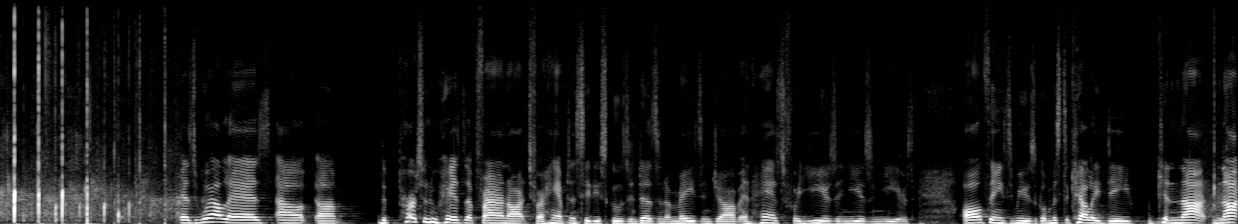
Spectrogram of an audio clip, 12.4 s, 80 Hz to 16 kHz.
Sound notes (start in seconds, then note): 2.6 applause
